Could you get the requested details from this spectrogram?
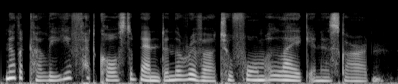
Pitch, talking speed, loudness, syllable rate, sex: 195 Hz, 255 wpm, -18 LUFS, 5.4 syllables/s, female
